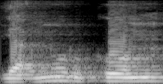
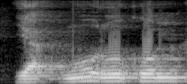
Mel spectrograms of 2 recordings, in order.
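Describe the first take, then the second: First: A short vowel is dropped as if vowelless. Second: Every short vowel is fully pronounced. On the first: The speaker calls it wrong. "seakan-akan dia sukun" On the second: The speaker calls it right. "aslinya seperti itu"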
